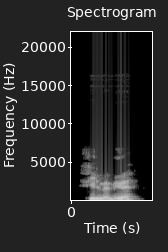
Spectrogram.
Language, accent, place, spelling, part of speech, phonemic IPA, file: French, France, Lyon, film muet, noun, /film mɥɛ/, LL-Q150 (fra)-film muet.wav
- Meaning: silent film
